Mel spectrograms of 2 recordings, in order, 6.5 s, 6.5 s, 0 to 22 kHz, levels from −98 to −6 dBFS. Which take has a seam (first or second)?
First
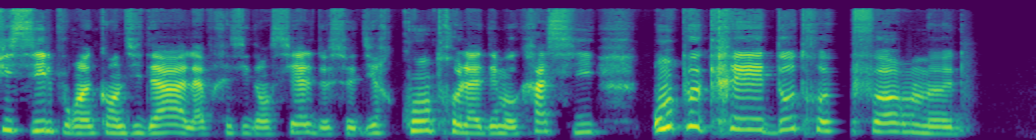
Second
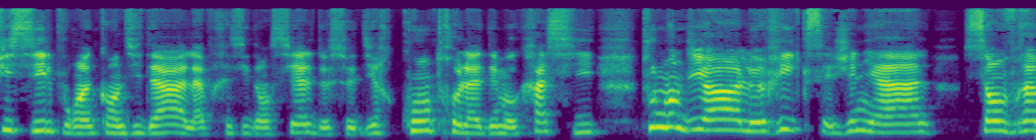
first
